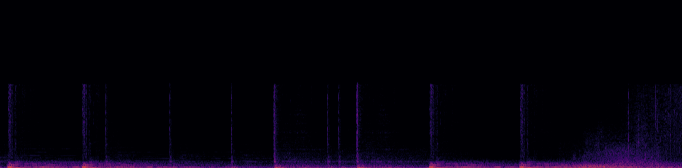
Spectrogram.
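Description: Soft chimes ring out with each menu selection.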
